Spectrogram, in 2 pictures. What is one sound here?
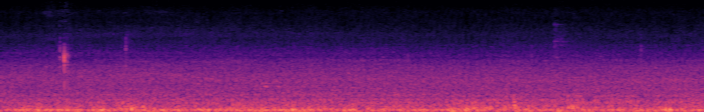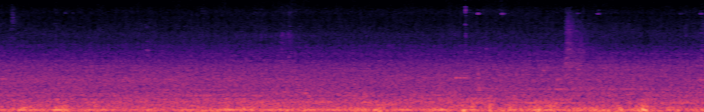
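Wind rushes past in a low, steady roar.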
